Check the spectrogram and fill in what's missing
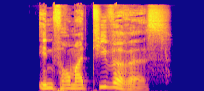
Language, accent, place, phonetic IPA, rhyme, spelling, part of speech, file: German, Germany, Berlin, [ɪnfɔʁmaˈtiːvəʁəs], -iːvəʁəs, informativeres, adjective, De-informativeres.ogg
- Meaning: strong/mixed nominative/accusative neuter singular comparative degree of informativ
